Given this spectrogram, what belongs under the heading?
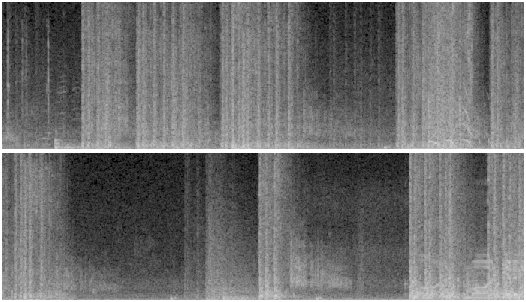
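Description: Gunfire in the Combat Mission: Black Sea war game: repeated bursts of automatic fire and sharp shots in separate clusters, loud and close, with rumbling gaps between volleys and some voices underneath.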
